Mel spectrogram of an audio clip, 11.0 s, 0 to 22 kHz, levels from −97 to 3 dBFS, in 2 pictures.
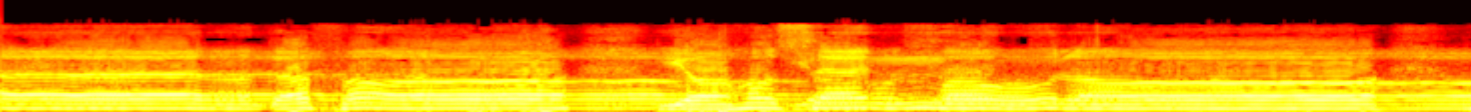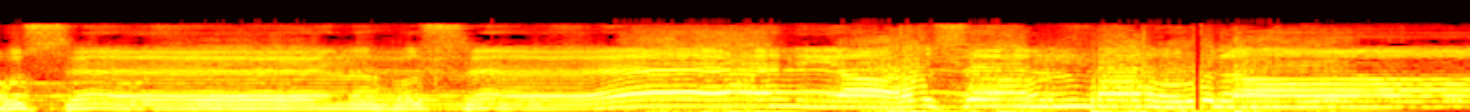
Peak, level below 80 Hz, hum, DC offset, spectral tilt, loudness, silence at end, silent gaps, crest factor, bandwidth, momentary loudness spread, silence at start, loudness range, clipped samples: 0 dBFS; -28 dBFS; none; under 0.1%; -6 dB/octave; -8 LUFS; 0 s; none; 8 dB; 9.2 kHz; 4 LU; 0 s; 1 LU; 0.2%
